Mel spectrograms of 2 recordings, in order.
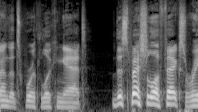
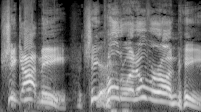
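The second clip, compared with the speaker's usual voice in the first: put-on fuming angry voice, higher and louder; 10 semitones higher, 7 dB louder than usual. Retelling how Tucker complains to everyone after being tricked: imitating Tucker furious. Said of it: "Tucker is furious".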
